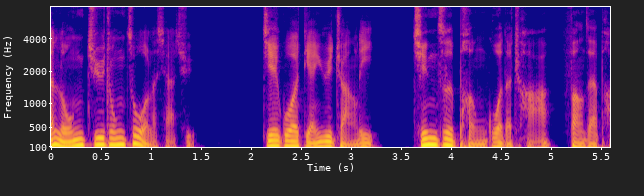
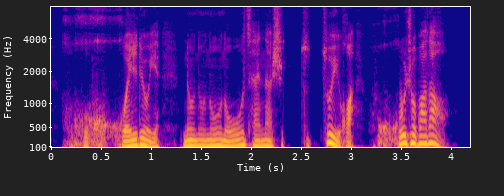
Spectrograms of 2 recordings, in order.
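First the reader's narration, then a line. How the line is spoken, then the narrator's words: Stammering. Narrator (Chinese): 结结巴巴的说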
